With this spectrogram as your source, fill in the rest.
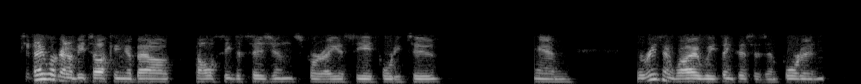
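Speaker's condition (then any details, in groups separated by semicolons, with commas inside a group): No condition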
